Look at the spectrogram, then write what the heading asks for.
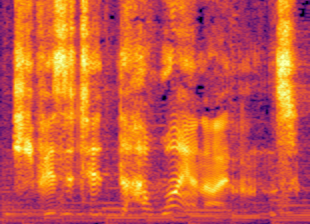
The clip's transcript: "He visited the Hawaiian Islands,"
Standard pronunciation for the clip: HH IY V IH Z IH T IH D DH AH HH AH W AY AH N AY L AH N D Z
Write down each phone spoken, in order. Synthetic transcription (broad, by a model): HH IY V IH Z IH T IH D DH AH HH AH W AY AH N AY L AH N D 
